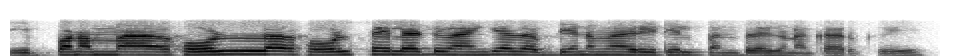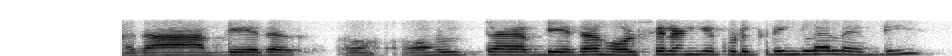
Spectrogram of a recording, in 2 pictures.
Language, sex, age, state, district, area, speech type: Tamil, male, 18-30, Tamil Nadu, Tirunelveli, rural, conversation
